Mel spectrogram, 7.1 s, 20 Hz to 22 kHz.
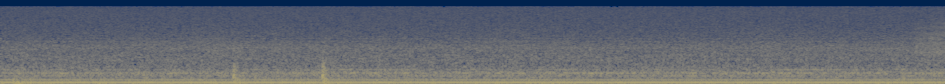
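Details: Canadian Admiral J104X/J105X console tube amplifier after adding an extra filter capacitor: steady low mains buzz with faint higher overtones, constant level; hum stays in one channel after swapping tubes.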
